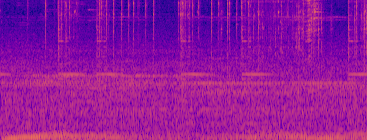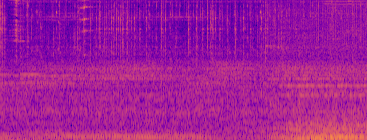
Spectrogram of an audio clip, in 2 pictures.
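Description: Metal gears click and whir as a mechanical dial turns.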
